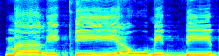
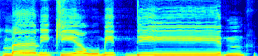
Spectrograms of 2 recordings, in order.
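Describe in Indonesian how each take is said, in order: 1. Vokal setelah k dalam maliki panjang. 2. Vokal setelah k dalam maliki pendek. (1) "Maliki yau dibaca panjang kiina" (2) "Yang harusnya maliki yaumiddin, pemilik hari pembalasan"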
